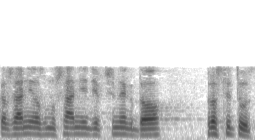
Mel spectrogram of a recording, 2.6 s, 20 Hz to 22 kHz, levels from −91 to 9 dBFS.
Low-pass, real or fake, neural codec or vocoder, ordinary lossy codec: 3.6 kHz; real; none; none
